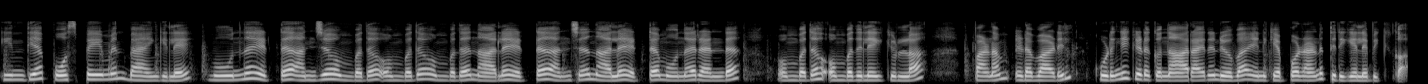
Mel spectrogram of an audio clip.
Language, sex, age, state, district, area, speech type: Malayalam, female, 18-30, Kerala, Idukki, rural, read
